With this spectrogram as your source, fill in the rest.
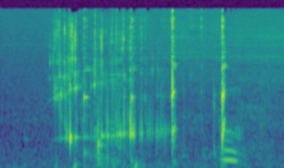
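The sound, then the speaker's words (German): A hybrid beer made with wine grapes glugs and splashes into a glass at the microphone for about a second, bubbling with bright, irregular trickles, followed by two sharp drips or splashes as the pour ends. No voices. “Mach's mal am Mikro, dann hört man es auch.”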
